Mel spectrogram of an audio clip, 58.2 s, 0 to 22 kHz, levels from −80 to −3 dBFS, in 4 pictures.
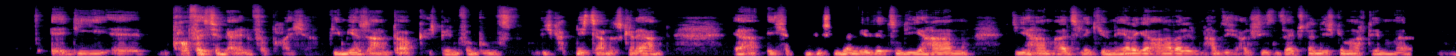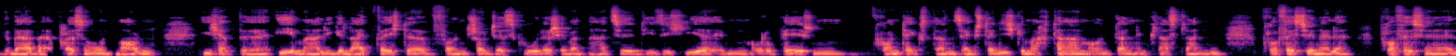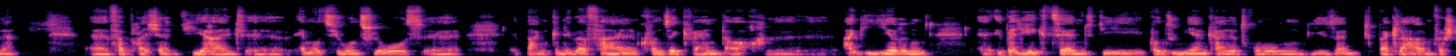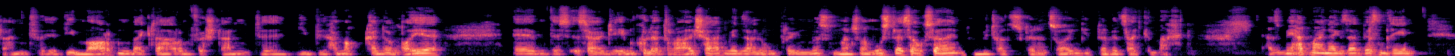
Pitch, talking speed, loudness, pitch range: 90 Hz, 140 wpm, -23 LUFS, 90-100 Hz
